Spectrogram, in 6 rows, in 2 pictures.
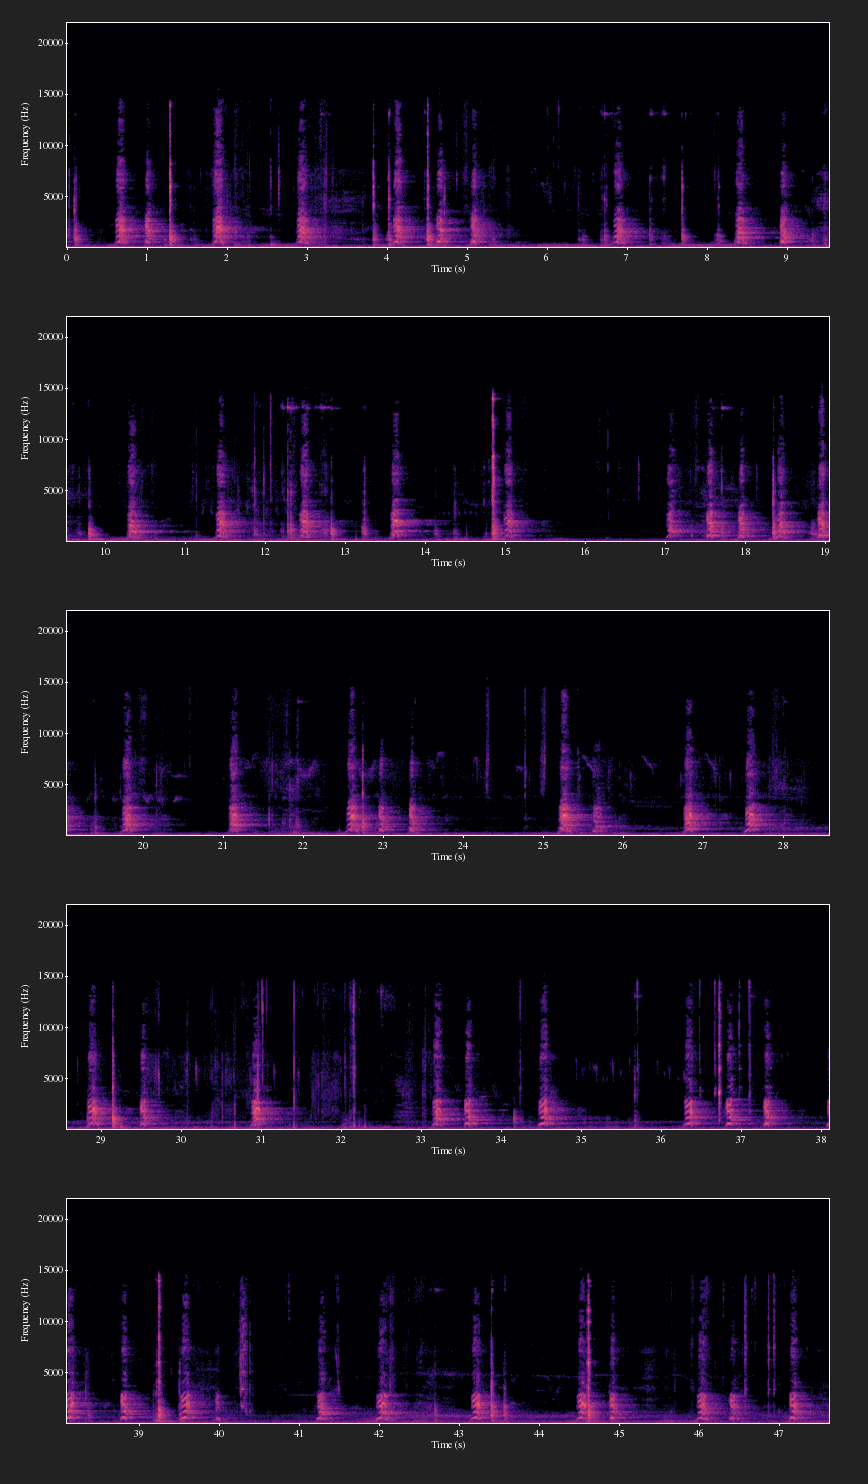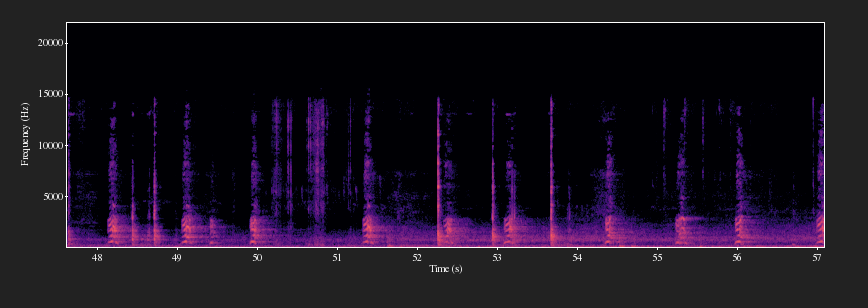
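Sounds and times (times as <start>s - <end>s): dog barking: 0.6s - 3.4s, 4.0s - 5.4s, 6.8s - 7.2s, 8.3s - 9.4s, 10.2s - 10.8s, 11.4s - 11.8s, 12.4s - 12.9s, 13.6s - 14.1s, 14.9s - 15.3s, 17.0s - 20.2s, 21.1s - 21.6s, 22.5s - 23.7s, 25.2s - 26.0s, 26.7s - 28.0s, 28.8s - 29.8s, 30.8s - 31.3s, 33.1s - 35.0s, 36.3s - 40.2s, 41.2s - 42.4s, 43.1s - 43.6s, 44.4s - 45.2s, 46.0s - 50.3s, 51.3s - 53.5s, 54.2s - 57.0s.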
